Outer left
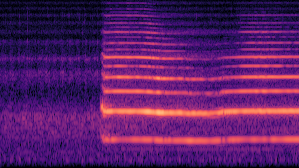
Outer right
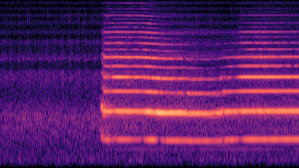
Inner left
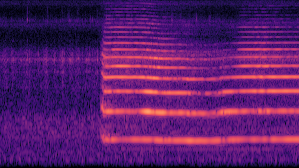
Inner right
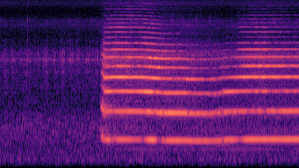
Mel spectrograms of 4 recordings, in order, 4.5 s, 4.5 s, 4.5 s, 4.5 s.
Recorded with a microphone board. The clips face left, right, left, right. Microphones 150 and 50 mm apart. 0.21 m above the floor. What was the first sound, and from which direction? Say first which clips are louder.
A trumpet: outer left 1 dB, inner right 1 dB; centre (ahead or behind).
